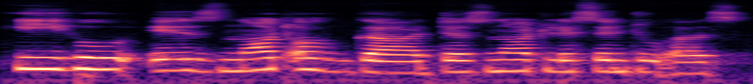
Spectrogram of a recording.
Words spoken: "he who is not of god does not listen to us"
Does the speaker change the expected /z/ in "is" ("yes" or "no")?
no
